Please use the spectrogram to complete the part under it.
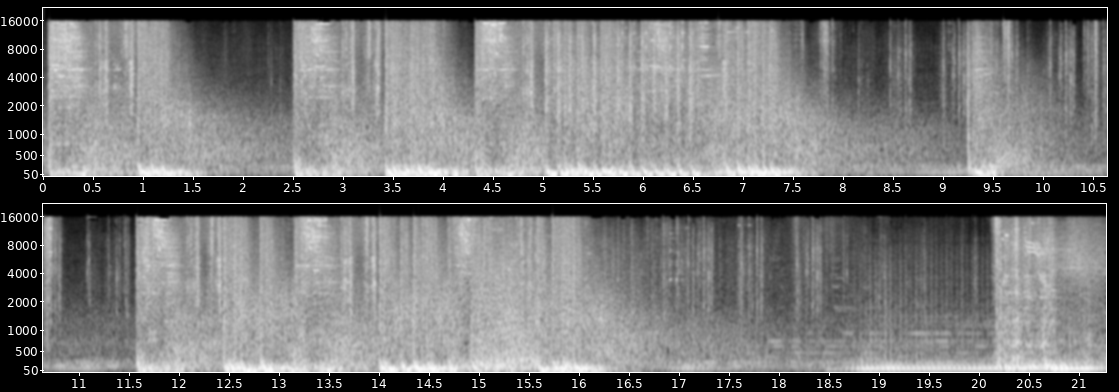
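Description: In the video game Generation Zero, dense bursts of gunfire and heavy explosions roll almost continuously, loud and booming, with brief gaps between volleys and no voices heard.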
